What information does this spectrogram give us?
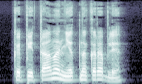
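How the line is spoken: Calm, terse. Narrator (Russian): спокойно и лаконично ответил Ватсон

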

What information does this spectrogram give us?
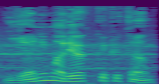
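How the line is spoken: Calm voice. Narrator (Russian): сказал Маккой своим спокойным голосом

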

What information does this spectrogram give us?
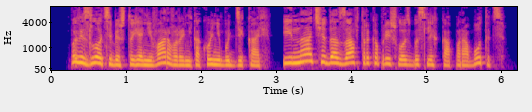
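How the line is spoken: Snort, then speech. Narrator (Russian): Зардис хмыкнул и произнес

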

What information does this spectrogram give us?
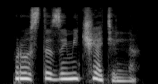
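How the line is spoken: Irritated shout over water. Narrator (Russian): раздраженно бросаю я, перекрикивая шум воды

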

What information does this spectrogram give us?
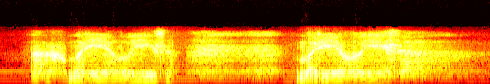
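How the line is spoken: Whispered. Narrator (Russian): прошептала она

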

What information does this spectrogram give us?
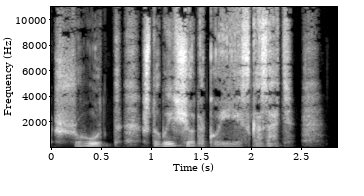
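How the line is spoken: Quiet question, king. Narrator (Russian): Король тихо спросил

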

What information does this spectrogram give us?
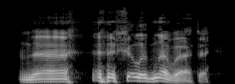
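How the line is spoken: Eager laugh. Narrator (Russian): с готовностью рассмеялся Руперт

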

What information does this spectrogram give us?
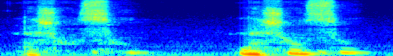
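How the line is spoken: Murmured. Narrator (French): Véronique murmura

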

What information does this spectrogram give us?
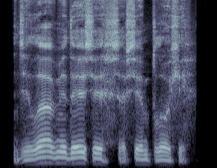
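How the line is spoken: Head of family's sad exhale. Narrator (Russian): печально выдохнул глава семьи

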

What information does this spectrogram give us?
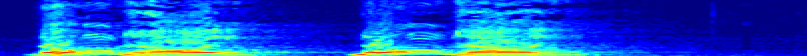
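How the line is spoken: Loud clamoring crowd. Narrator (Vietnamese): Bọn Diêm Bang quần hùng nhao nhao kêu lên ầm trời

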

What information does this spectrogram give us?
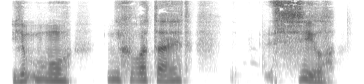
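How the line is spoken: Forced out. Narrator (Russian): выдавила из себя Света

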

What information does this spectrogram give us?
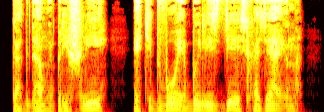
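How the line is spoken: Whisper in the ear. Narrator (Russian): прошептал он мне на ухо

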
